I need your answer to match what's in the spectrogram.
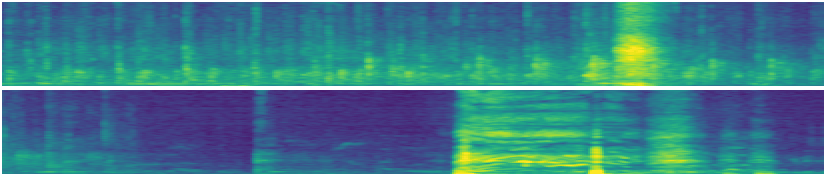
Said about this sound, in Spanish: Un aplauso.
